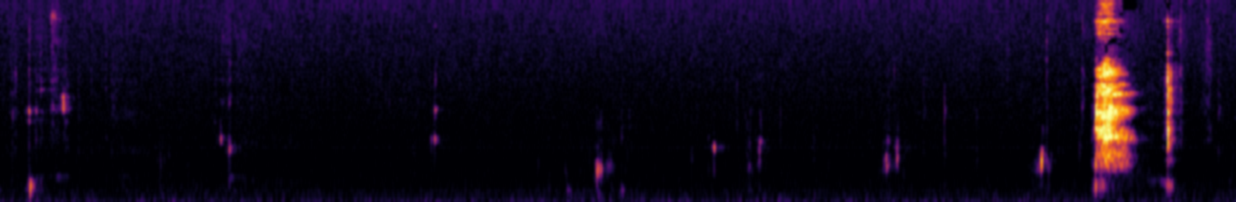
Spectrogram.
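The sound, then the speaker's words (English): Someone drinks water: a few faint, scattered sips and swallows in near silence, then a louder gulp or sharp exhale close to the end. No one speaks. “Excuse me, I got to get some water here.”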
